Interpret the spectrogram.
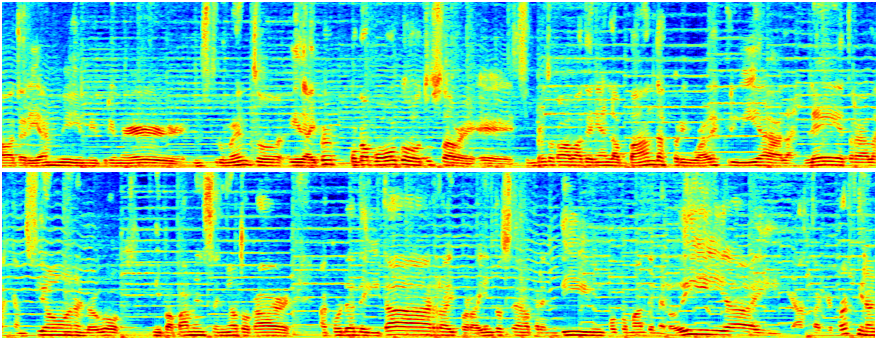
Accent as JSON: {"language": "Spanish", "town": "San Juan", "country": "Puerto Rico", "lives_now": "Jersey City, United States", "said": "yo vengo de San Juan, Puerto Rico. Actualmente vivo en Jersey City, New Jersey."}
